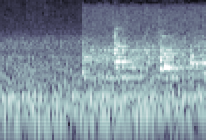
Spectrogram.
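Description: Steady low road and engine noise of a car driving, heard from inside the cabin. Music with a melody of short notes comes in a little under a second in.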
